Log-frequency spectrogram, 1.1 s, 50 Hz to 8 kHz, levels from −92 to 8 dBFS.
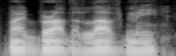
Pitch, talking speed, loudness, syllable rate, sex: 90 Hz, 215 wpm, -17 LUFS, 6.2 syllables/s, male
